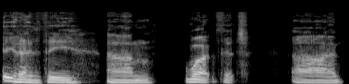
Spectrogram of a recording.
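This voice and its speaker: A man speaking as an academic interview guest, discussing literature in a measured, hesitant, scholarly way. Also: lowish voice, steady tone, no room sound, clean studio sound.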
